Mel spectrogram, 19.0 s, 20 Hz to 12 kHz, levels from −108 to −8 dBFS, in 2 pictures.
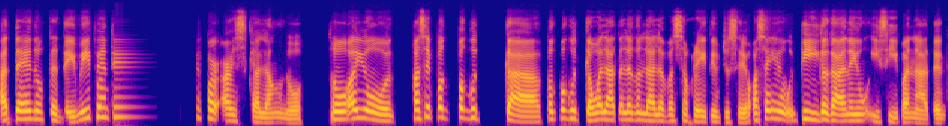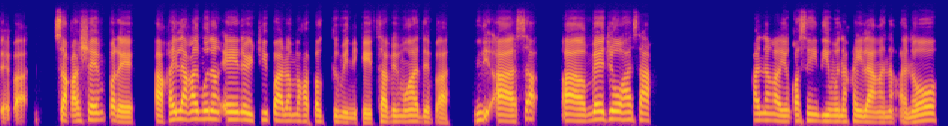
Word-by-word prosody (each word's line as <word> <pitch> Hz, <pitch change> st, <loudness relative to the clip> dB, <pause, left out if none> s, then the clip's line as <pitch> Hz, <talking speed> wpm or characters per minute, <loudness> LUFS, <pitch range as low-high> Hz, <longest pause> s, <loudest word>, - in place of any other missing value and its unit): at -, -, +5 dB
the 220 Hz, 0 st, +4 dB
end -, -, -2 dB
of 195 Hz, -, -15 dB
the 185 Hz, -, +1 dB
day 135 Hz, -, -1 dB
may 210 Hz, -, +3 dB
24 265 Hz, -3 st, -4 dB
hours 165 Hz, -2 st, 0 dB
ka 135 Hz, -, -2 dB
lang 125 Hz, 0 st, -3 dB
'no. 110 Hz, 0 st, -3 dB, 0.3 s
So 205 Hz, 0 st, +4 dB
ayun, 200 Hz, -8 st, +2 dB, 0.2 s
kasi 255 Hz, +3 st, +3 dB
'pag 255 Hz, -3 st, +1 dB
pagod 245 Hz, -2 st, 0 dB, 0.2 s
ka 140 Hz, 0 st, +4 dB
'pag 210 Hz, -1 st, -2 dB
pagod 225 Hz, -1 st, 0 dB
ka 175 Hz, -, +3 dB
wala 195 Hz, 0 st, +3 dB
talagang 195 Hz, -1 st, 0 dB
lalabas 165 Hz, -2 st, 0 dB
na 170 Hz, -, -3 dB
creativity 145 Hz, -2 st, -2 dB
sa'yo 125 Hz, -1 st, -2 dB
kasi 205 Hz, +5 st, +1 dB, 0.3 s
'di 205 Hz, -4 st, +2 dB
gagana 180 Hz, -4 st, +4 dB
'yung 170 Hz, -, -2 dB
isipan 130 Hz, -3 st, -2 dB
natin 110 Hz, +1 st, -2 dB
'di -, -, -5 dB
ba. -, -, +1 dB, 0.3 s
Saka 155 Hz, -, +3 dB
siyempre, 180 Hz, -6 st, +1 dB, 0.3 s
ah, -, -, +5 dB
kailangan 205 Hz, +2 st, +3 dB
mo 215 Hz, -, +3 dB
ng 205 Hz, -, +1 dB
energy 195 Hz, -2 st, +1 dB
para 170 Hz, -3 st, +3 dB
makapag-communicate, 145 Hz, -6 st, -3 dB
sabi 150 Hz, 0 st, +1 dB
mo 155 Hz, +1 st, +1 dB
nga 155 Hz, -, +1 dB
'di 140 Hz, -, -1 dB
ba? 120 Hz, -, +1 dB, 0.3 s
Hindi, 185 Hz, -, -1 dB
ah, 155 Hz, -2 st, +4 dB
sa, 215 Hz, -1 st, -1 dB, 0.3 s
ah, 165 Hz, -2 st, +5 dB
medyo 210 Hz, +1 st, +4 dB
hasa 200 Hz, -1 st, 0 dB, 1.0 s
ka 180 Hz, -, 0 dB
na 180 Hz, -, -3 dB
ngayon 150 Hz, -2 st, 0 dB
kasi 170 Hz, +1 st, -1 dB
hindi 160 Hz, -1 st, 0 dB
mo 155 Hz, -, -1 dB
na 150 Hz, -, -2 dB
kailangan 140 Hz, -3 st, 0 dB
ng -, -, -24 dB
ano, 160 Hz, +8 st, +2 dB
175 Hz, 205 wpm, -22 LUFS, 150-205 Hz, 1.0 s, at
